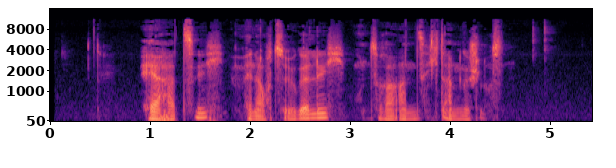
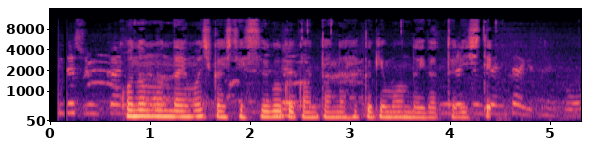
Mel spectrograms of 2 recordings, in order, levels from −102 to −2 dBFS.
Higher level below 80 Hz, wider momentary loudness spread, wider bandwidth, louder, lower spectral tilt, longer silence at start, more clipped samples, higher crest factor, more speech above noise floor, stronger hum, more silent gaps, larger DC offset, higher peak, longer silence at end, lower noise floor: first, -54 dBFS vs -74 dBFS; second, 9 LU vs 15 LU; about the same, 11.5 kHz vs 11.5 kHz; about the same, -29 LUFS vs -28 LUFS; second, -3 dB/octave vs -6.5 dB/octave; first, 0.9 s vs 0.05 s; neither; about the same, 24 dB vs 20 dB; first, 27 dB vs 20 dB; neither; neither; neither; about the same, -8 dBFS vs -8 dBFS; first, 0.9 s vs 0 s; first, -58 dBFS vs -47 dBFS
